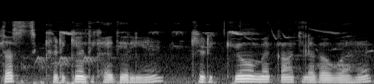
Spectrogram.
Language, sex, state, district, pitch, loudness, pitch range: Hindi, male, Chandigarh, Chandigarh, 110 Hz, -16 LUFS, 105-125 Hz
